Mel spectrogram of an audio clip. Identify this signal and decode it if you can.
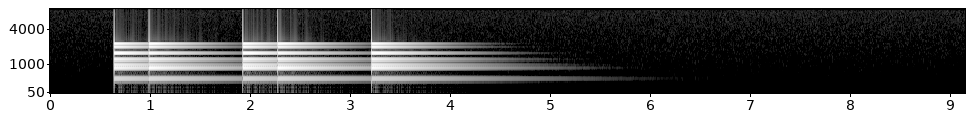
Ship's bell, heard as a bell. 5. Five half-hours of the watch have passed.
